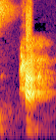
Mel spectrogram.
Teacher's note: Alhamdu itu artinya hanya tipis, ha. Kalau makharijul hurufnya itu wasatul halqi, bagian tenggorokan.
